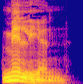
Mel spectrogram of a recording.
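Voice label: "million", British English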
